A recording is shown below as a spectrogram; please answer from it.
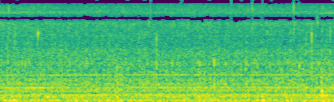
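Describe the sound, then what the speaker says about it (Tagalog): Steady, soft bubbling of water boiling in a pot, continuous and even throughout, with no talking. "Kasalukuyan kumukulo."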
